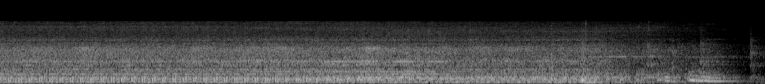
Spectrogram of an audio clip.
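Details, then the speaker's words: Larger belt-driven shop air compressor replacing a loud 30-gallon Sanborn direct-drive unit: steady, even pumping thump at a constant pace, surprisingly quiet with no knocking or squeal; running healthy. "okay big surprise i thought this thing being much larger was going to make a lot more noise it's actually really quiet"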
